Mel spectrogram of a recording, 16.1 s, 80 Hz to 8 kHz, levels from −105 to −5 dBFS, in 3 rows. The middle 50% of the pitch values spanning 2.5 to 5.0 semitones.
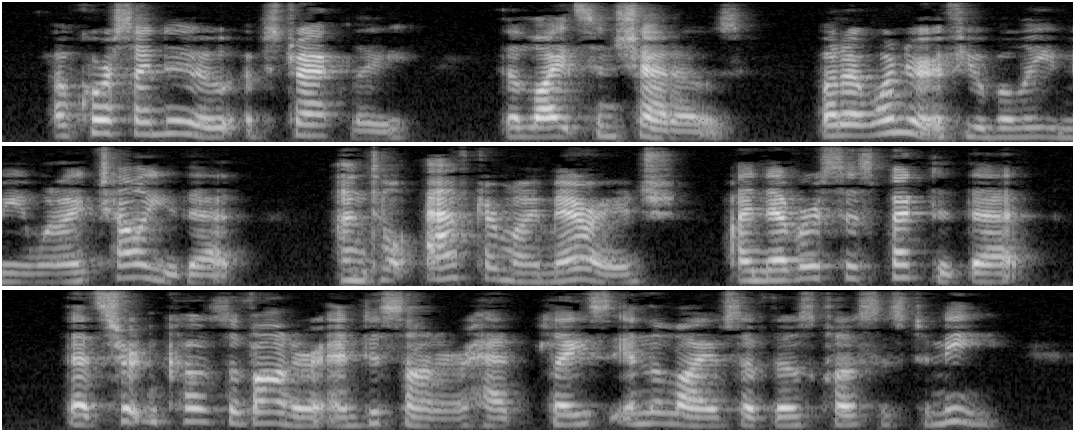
No: wide, 5.6 semitones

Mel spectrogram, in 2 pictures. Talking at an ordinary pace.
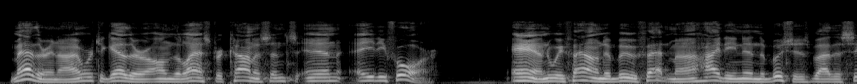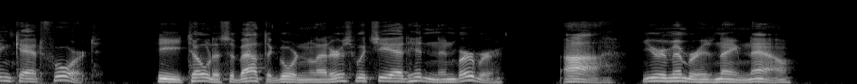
Yes: average, 150 wpm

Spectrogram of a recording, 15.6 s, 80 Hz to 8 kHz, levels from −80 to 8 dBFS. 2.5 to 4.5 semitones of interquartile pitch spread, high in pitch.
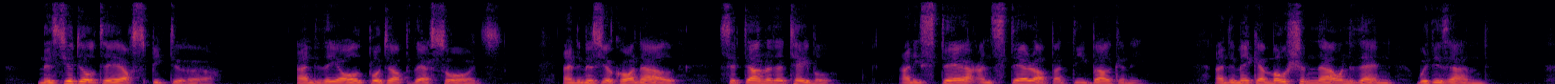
No: average, 3.5 semitones; low, 135 Hz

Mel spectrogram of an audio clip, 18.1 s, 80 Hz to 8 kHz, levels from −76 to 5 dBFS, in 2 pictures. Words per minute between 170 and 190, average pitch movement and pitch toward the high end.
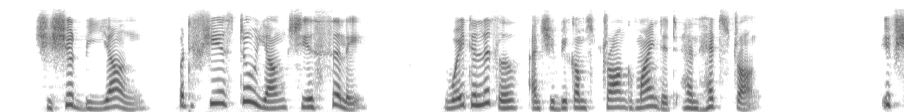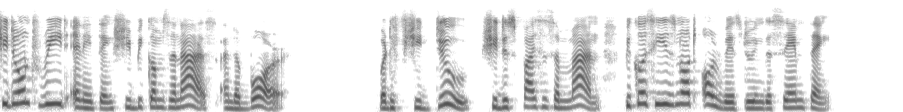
No: average, 175 wpm; wide, 5.9 semitones; high, 205 Hz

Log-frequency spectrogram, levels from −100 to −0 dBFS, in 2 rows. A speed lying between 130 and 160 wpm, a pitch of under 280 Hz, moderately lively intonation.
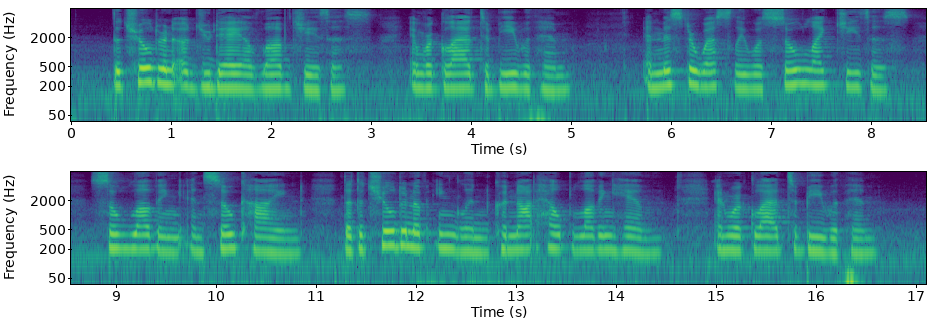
No: average, 145 wpm; medium, 185 Hz; narrow, 2.3 semitones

